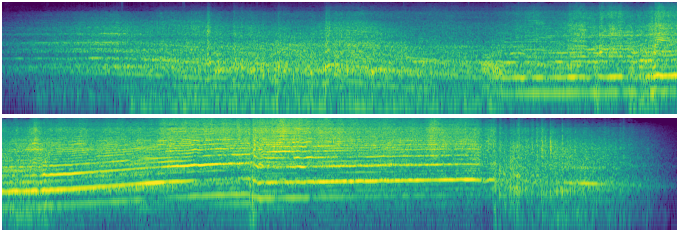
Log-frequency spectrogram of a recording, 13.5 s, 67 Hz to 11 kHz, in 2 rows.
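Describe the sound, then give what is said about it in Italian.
Engine note of a 1995 Ferrari with a naturally aspirated V12, revving hard and loud on its own, its pitch climbing in a long rising sweep with a brief break midway before cutting off near the end. “questa invece è una Ferrari V12 aspirata del 95.”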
